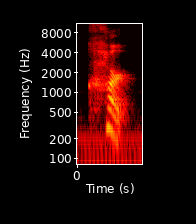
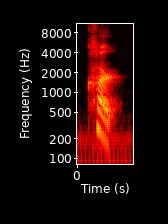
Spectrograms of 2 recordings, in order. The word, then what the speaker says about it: cart: sound gets cut short so for example this word cart different than car where we have that full r sound coming all the way out car i like to drive in my car right versus adding the stop t now we have cart cart so it's going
